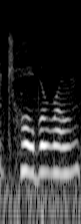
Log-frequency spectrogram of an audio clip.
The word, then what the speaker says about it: Toblerone: Toblerone? No, it's Toblerone. I don't know how to pronounce it.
